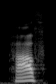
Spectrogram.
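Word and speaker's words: half: उच्चार नहीं करना है एल के बाद जब एफ आता है तो इस एल का उच्चारण नहीं करेंगे हाफ का मतलब होता है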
